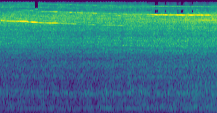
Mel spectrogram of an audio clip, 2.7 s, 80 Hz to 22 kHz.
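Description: A radio-controlled model jet powered by two RAM 750 turbines howls in a steady, loud, close turbine roar with a thin high whine over it and no variation.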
